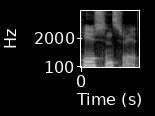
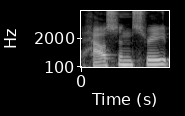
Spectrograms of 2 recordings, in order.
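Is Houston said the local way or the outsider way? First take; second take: outsider; local. First: Houston is said like the Texas city name. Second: Houston is given the local New York pronunciation. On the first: This is how people who go by the spelling say it. The speaker calls it wrong. "everyone's like, yeah, it's Houston Street. Like, no, it's not" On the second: This is how people from the city say it. The speaker calls it right. "only people from the city know how to pronounce the street"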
